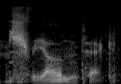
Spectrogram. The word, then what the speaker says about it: Świątek: I had already made a bet on my girl, your girl, Iga Swiatek, to win. Świątek. To win. Yeah. Proper Polish pronunciation, pardon me. To win this. – No, you nailed it.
